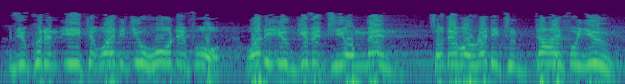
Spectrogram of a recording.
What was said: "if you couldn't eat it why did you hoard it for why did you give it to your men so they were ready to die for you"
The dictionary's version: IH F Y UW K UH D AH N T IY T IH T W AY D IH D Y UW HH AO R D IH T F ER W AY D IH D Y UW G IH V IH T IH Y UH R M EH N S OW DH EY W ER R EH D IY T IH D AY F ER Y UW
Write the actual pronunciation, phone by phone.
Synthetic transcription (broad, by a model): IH F Y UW K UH D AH N T IY T IH T W AY D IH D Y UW HH AO L D IH T F ER W AY D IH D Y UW G IH V IH T IH Y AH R M EH N S OW DH EY W ER R EH D IY T IH D AY F ER Y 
